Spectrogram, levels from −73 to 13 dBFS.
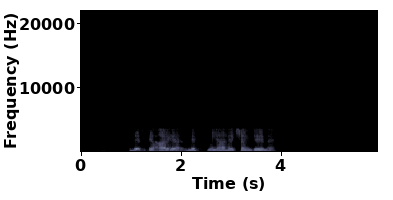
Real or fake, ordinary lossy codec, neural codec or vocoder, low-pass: fake; MP3, 32 kbps; codec, 16 kHz, 0.5 kbps, FreqCodec, smaller model; 3.6 kHz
